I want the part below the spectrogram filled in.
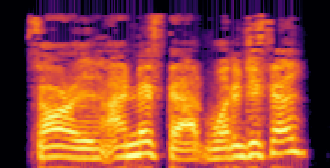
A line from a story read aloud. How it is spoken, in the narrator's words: His voice came from under the cot and sounded distant, like the guy was standing too far from a microphone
